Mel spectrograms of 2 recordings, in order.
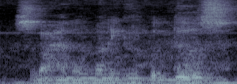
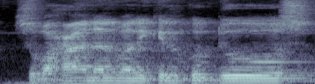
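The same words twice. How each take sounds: First: The phrase is said quietly. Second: The phrase is said loudly.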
